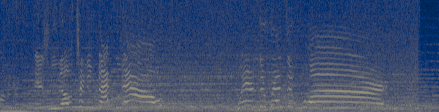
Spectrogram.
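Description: High, wordless cartoon cries, likely the children's voices, swooping up and down in pitch over background music. A long falling cry comes near the end.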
